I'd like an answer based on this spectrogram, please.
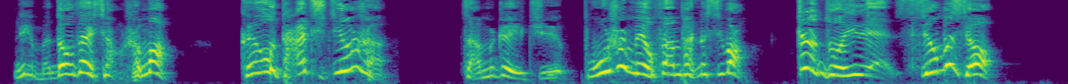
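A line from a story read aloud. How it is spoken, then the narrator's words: Angry roar. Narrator (Chinese): 一声怒吼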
